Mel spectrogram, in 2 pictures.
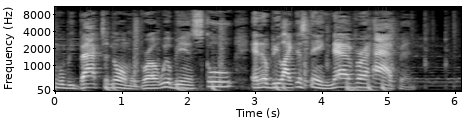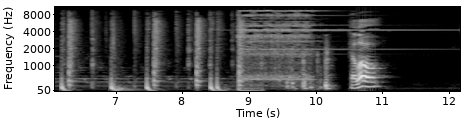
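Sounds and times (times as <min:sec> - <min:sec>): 
speech: 0:00.0 - 0:05.4, 0:10.6 - 0:11.0
telephone bell ringing: 0:08.7 - 0:12.1.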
